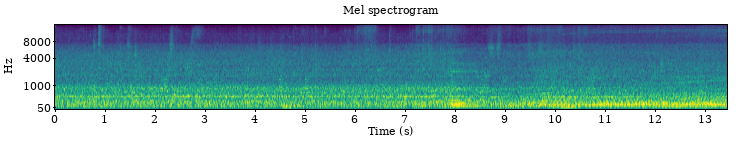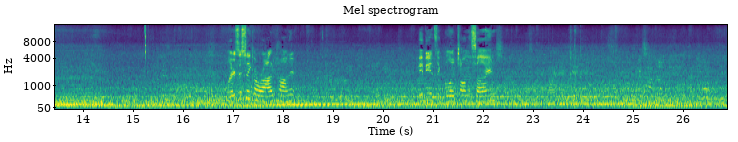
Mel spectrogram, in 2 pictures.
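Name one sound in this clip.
An engine hums steadily from inside a moving vehicle.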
